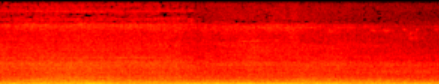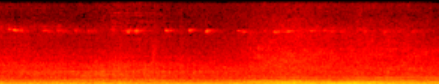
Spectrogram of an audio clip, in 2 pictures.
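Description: Steady rumble of passing road traffic and vehicle engines, with one engine growing louder in the last few seconds.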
